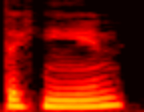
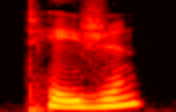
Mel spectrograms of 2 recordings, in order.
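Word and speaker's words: Tajín: Tajin It's pronounced Tajin, or in English, Tajin.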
